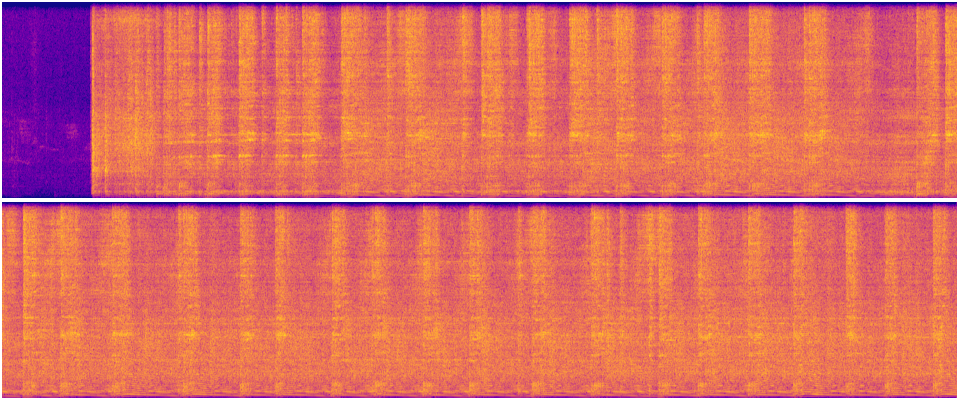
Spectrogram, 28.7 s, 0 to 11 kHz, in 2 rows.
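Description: Aprilia RS125's 125 cc single-cylinder two-stroke engine comes in abruptly about a second in, then is revved over and over in quick throttle blips, each rise in pitch falling back before the next.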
